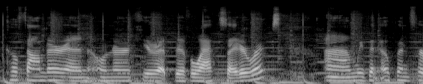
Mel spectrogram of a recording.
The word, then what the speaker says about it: Bivouac: So the word bivouac, I would say the first question everybody asks is, how do you pronounce it?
